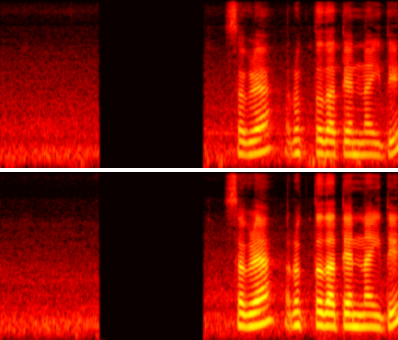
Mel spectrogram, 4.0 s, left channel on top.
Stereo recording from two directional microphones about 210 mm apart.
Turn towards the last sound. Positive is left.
turn(degrees=-25)  # may be behind; listen again after turning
